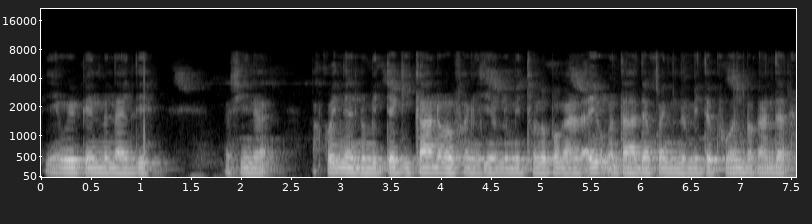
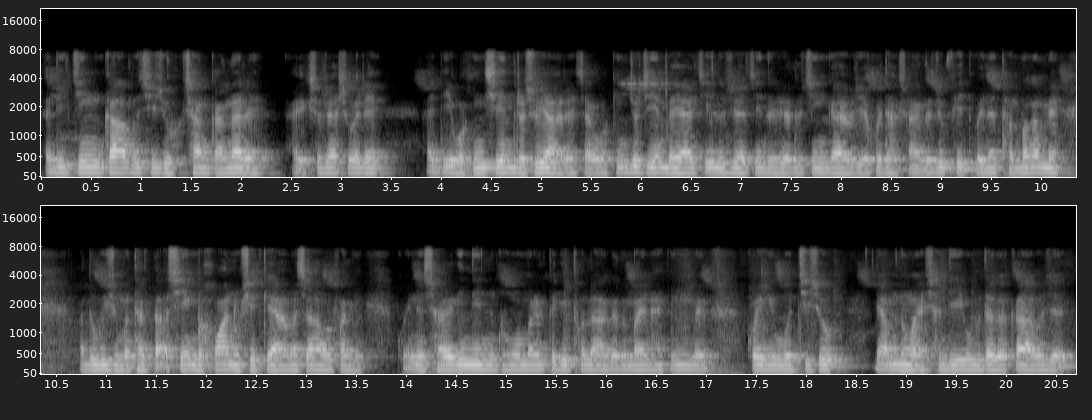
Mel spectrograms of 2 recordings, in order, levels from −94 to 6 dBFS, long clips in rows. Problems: background sounds at intervals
